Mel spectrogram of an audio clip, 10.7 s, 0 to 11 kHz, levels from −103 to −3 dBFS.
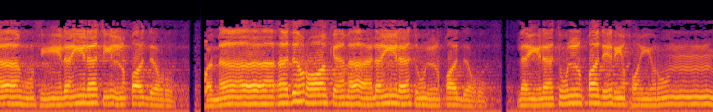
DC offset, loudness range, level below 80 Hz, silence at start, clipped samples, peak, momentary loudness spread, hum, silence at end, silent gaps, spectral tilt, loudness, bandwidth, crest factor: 0.7%; 4 LU; -54 dBFS; 0 s; under 0.1%; -4 dBFS; 9 LU; none; 0 s; 3.02-3.06 s; -5.5 dB/octave; -19 LUFS; 6.6 kHz; 16 dB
